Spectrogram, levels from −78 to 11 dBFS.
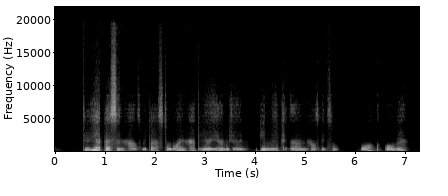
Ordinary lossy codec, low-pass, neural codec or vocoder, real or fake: none; 19.8 kHz; codec, 44.1 kHz, 0.9 kbps, DAC; fake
